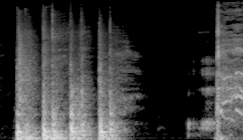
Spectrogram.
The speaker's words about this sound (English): I just beat on the desk. It moved everything.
